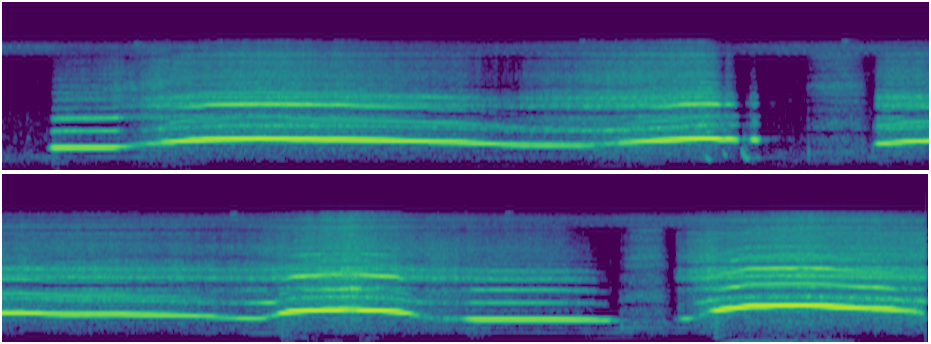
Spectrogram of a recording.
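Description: A breathy flute is played to mimic nature sounds, with long, wavering tones that bend and slide in pitch, producing eerie, wind-like calls in several sustained phrases separated by short pauses, with no talking.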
